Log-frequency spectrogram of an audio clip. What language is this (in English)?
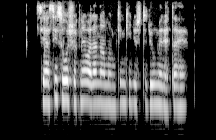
Urdu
